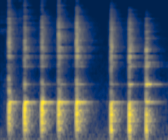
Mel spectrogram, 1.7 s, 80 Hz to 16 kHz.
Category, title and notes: Sound effects > Objects / House appliances
Kỳ Duyên hit bowl in kitchen. Record use iPad 2 Mini, 2025.06.21 09:45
